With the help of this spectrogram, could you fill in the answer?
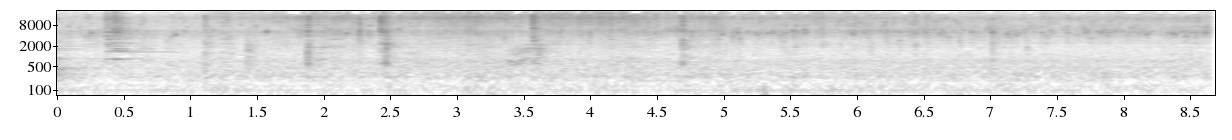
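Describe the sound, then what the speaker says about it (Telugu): Mutton frying in oil with onions and green chilies, a steady close sizzle with scraping stirs and occasional clinks, no talking. "ఫస్ట్ మటన్ని ఆయిల్లో బాగా వేయించాలండి"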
